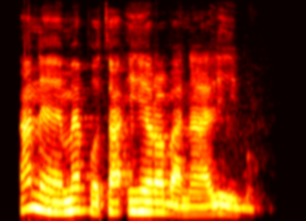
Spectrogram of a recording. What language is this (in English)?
Igbo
